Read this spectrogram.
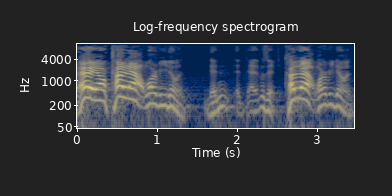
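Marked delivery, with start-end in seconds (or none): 0.0-1.3 much louder, higher call from up a ladder; hollering down. Retold or imitated. Father on a ladder hollers at the kids, loud. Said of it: "he hollered down and said". 2.6-3.4 retold holler. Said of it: "I don't even think he was that loud".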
